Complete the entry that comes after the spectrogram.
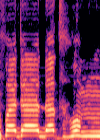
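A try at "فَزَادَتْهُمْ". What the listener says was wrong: Fazadat hum jangan faja Bunda. Zai. Faza. Zai. Za. Z Bunda huruf huruf Z. Faza.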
